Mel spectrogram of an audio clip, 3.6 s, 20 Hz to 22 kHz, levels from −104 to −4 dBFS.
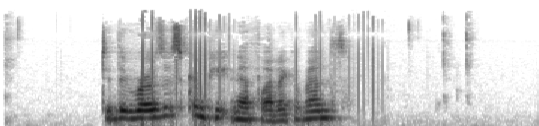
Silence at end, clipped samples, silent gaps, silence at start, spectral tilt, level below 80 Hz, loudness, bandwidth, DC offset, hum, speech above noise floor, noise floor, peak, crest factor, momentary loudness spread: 1.3 s; under 0.1%; none; 0.65 s; -5.5 dB/octave; -56 dBFS; -21 LUFS; 16 kHz; under 0.1%; none; 54 dB; -74 dBFS; -4 dBFS; 20 dB; 15 LU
